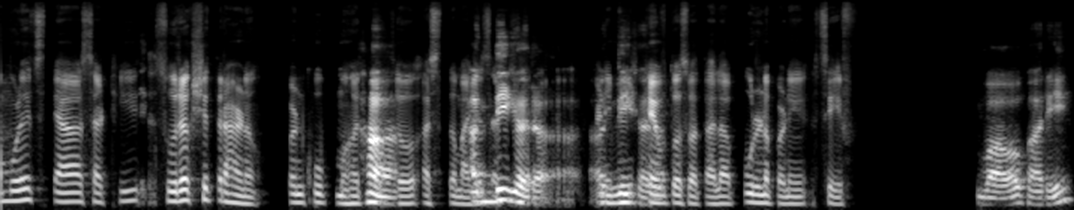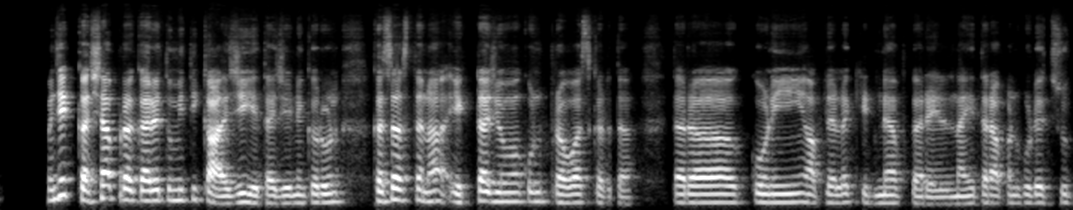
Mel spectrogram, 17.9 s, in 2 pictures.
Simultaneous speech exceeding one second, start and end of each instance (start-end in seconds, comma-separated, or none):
none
